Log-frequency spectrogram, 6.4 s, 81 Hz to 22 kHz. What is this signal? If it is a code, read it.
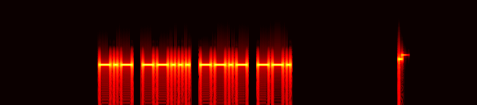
Morse code, heard as a keyed tone, about 25 wpm, 700 Hz. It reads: K7QG
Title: USA Call Signs Repeated 3x 25wpm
